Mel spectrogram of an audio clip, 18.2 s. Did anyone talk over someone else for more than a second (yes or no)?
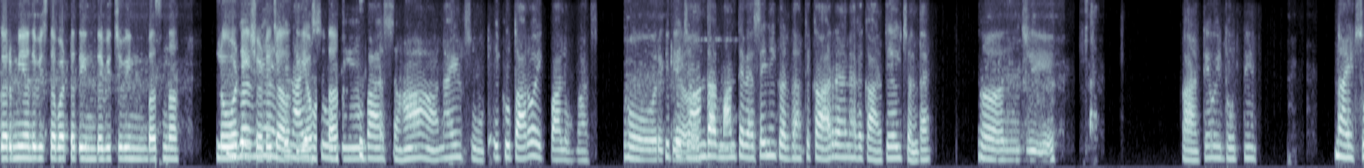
yes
